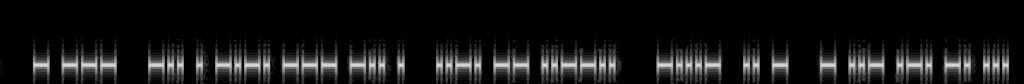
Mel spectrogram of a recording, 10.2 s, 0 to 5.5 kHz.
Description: Morse code, heard as a keyed tone, about 25 wpm, 600 Hz. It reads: TO DECODE FM? <BT> IT TURNS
